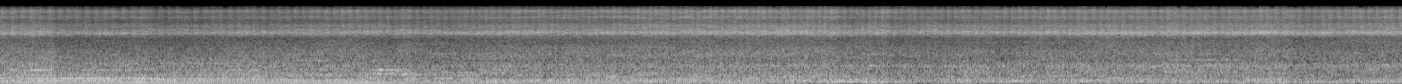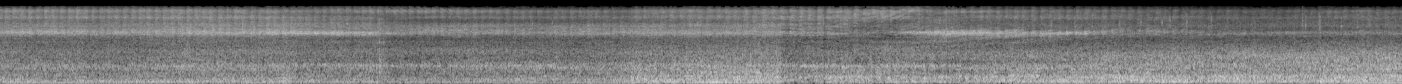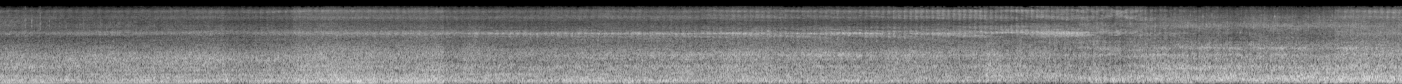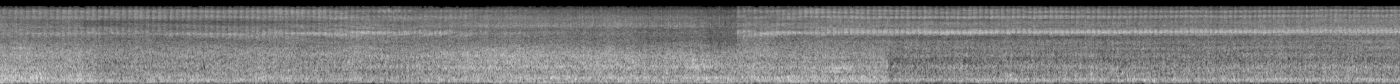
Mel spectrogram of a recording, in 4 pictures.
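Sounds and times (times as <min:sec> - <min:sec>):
high whine: 0:00.0 - 0:56.0
train rolling on rails: 0:00.0 - 0:56.0.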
